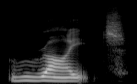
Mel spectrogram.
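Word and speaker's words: write: a word beginning WR, which is that you don't make the W sound, you just make the R sound. So it's right, wrong, like that.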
